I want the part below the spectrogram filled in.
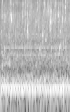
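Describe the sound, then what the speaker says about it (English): Clean water pouring in a steady, close trickle into a container for the final boil-out that clears wax from a dental denture flask, alone with no voices. "now I'm taking clean water and doing the final boil out"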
